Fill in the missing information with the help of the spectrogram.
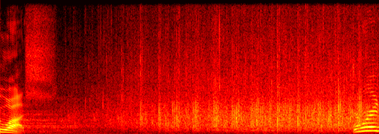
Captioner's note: applause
